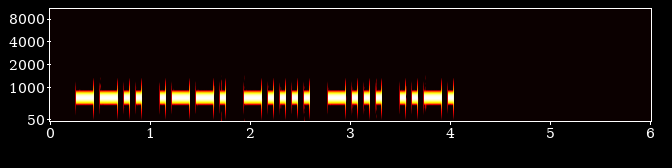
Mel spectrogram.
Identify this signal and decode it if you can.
Morse code, heard as a keyed tone, about 20 wpm, 700 Hz. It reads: ZP6BF
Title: DXCC-100 Call Signs - 5 Characters - Repeated 3x - 20wpm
